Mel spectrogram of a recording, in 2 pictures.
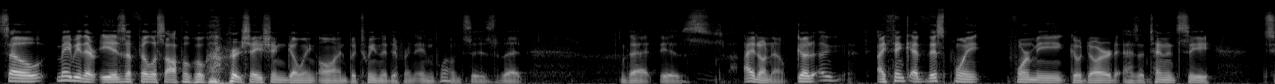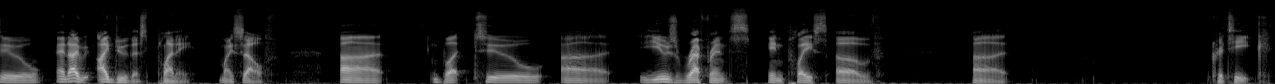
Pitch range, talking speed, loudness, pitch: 85-115 Hz, 120 wpm, -28 LUFS, 100 Hz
